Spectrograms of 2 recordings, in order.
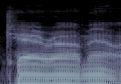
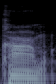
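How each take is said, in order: First: The word is said with three full syllables. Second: The word is squeezed into one syllable. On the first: "It's three syllables" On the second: "It's like one syllable"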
